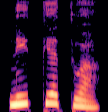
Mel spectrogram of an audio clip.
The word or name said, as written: ನಿತ್ಯತ್ವ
